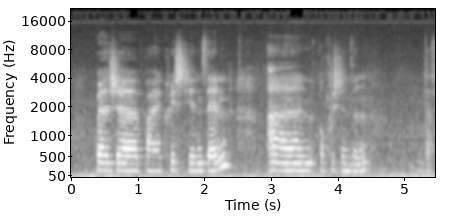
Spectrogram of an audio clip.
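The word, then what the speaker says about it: Christensen: I'm wearing Rotate Berger by Christian Zen, or Christian Zen, that's how you say his name.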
